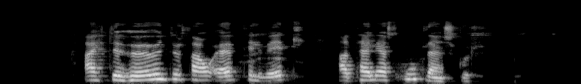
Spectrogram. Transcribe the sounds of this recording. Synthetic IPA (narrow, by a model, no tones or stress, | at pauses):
ajht̪ɪɦœːvʏnt̪ʏɾ̥θawɛɾt̪ʰɪlvɪt̪l̥ | aðt̪ʰɛljast̪uːt̪lɛnskʏɾ̥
